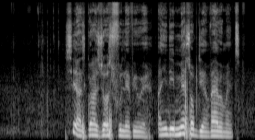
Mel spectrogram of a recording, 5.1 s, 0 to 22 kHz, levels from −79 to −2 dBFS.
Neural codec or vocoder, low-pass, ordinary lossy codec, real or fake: none; none; none; real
